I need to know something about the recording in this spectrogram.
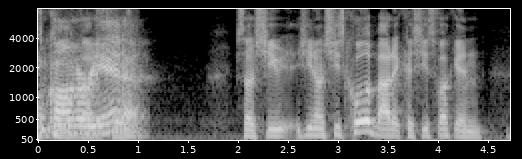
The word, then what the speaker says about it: Rihanna: She says it's pronounced Rihanna. Like, right. On an episode of Ellen, I remember she said, Ellen was like, there's a debate of is it Rihanna or Rihanna? And she said it's Rihanna.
